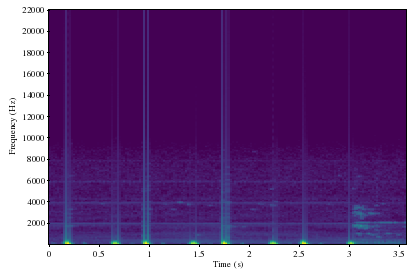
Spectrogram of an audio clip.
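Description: Clear, regular first and second heart sounds at about 77 beats a minute, heard at the aortic area.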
